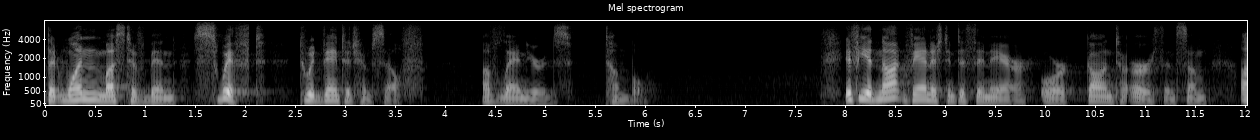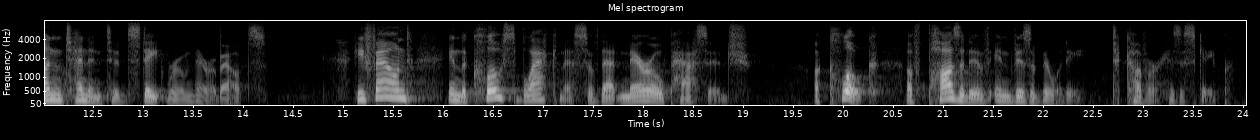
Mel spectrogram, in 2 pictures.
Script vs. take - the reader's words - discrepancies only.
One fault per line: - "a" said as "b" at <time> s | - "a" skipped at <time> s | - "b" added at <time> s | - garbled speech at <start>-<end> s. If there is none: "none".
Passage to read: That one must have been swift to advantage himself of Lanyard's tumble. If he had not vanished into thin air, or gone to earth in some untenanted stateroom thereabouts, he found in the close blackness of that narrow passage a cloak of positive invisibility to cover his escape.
none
